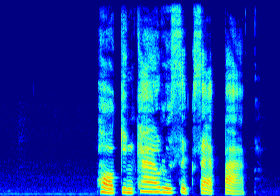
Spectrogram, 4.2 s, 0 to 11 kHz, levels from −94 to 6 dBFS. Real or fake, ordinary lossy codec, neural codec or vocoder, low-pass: real; none; none; none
